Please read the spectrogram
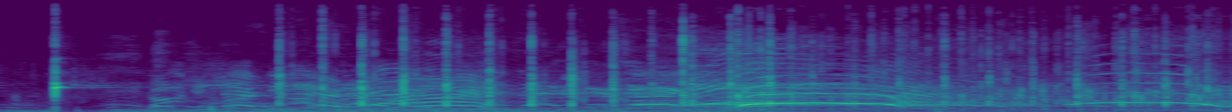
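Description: A baseball bat cracks against a pitched ball once with a short ringing ping. About a second later spectators start cheering and clapping, with long drawn-out yells that are loudest around four seconds in.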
